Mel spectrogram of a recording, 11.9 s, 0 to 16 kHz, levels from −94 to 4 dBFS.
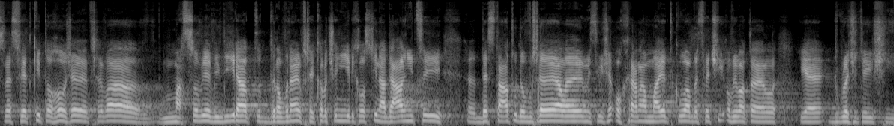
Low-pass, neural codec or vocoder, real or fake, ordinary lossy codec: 14.4 kHz; none; real; Opus, 24 kbps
